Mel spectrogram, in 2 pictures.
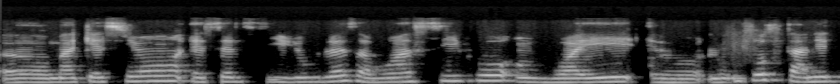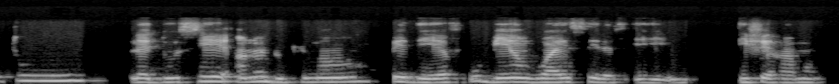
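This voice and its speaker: Female applicant on a video call, slow and hesitant, mellow tone, dull dry audio. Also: medium pitch, steady tone. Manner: hesitant and polite. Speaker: applicant asking a question. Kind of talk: question in an online meeting.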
